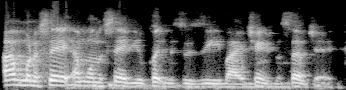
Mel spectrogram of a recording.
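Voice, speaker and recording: A man of middle pitch talks casually in a group chat. He tells things haltingly, often searching for his words. The recording is a little dull and lo-fi. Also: a crowd in the background.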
